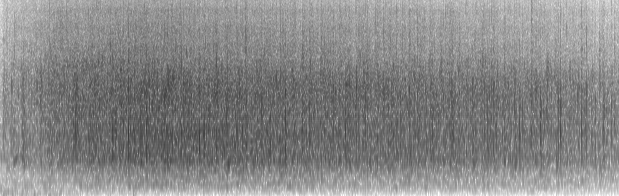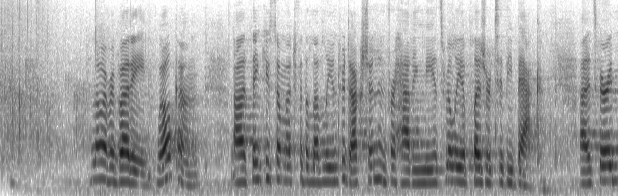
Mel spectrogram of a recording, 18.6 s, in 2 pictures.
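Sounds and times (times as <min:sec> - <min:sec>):
audience applause welcoming a lecture speaker: 0:00.0 - 0:10.4
speech: 0:10.9 - 0:18.5.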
